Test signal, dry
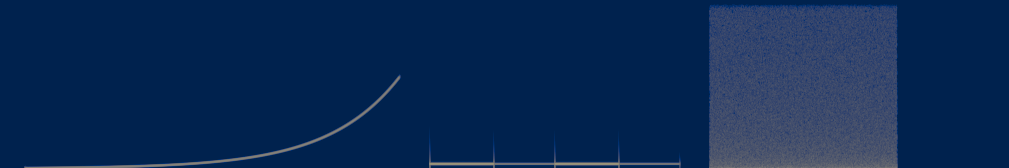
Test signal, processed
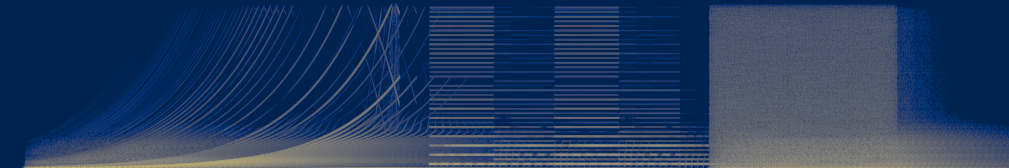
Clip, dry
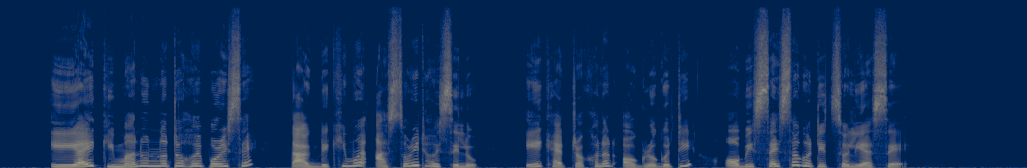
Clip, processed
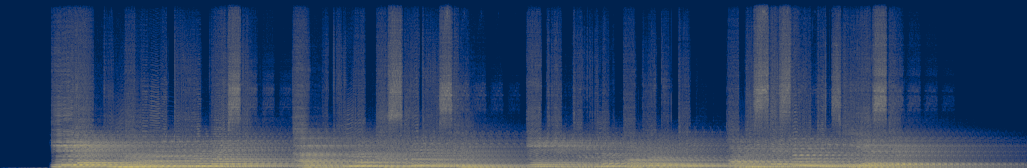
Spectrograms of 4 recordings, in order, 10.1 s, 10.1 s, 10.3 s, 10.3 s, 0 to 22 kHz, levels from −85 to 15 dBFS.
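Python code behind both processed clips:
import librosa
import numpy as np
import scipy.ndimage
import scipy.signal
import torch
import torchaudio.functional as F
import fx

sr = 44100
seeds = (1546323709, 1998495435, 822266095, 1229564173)

p1 = fx.tracing_dist(x, sr, depth_ms=0.021)
p2 = fx.fuzz(p1, sr, gain_db=44.0, gate_db=-50.0)
p3 = p1 + (p2 * librosa.db_to_amplitude(-6.0))
p4 = fx.peak_eq(p3, sr, hz=4100.0, db=-2.0, octaves=0.25)
p5 = fx.hpss(p4, sr, part='percussive', gain_db=-15)
p6 = p5 + fx.echo_feedback(p5, sr, ms=171, feedback_pct=55, wet_db=-20.0, dry=0)
p7 = fx.rev_spring(p6, sr, rt60_s=2.8, pass_ms=(59,), chirp_ms=25, drr_db=-8.0)
y = p7 * librosa.db_to_amplitude(-3.5)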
